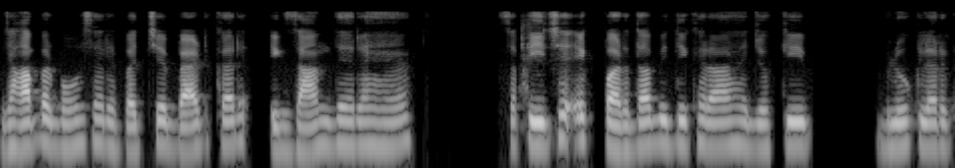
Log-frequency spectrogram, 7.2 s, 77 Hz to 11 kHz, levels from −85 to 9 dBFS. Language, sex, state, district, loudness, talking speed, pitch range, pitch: Hindi, male, Jharkhand, Palamu, -22 LUFS, 190 wpm, 145-155 Hz, 150 Hz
